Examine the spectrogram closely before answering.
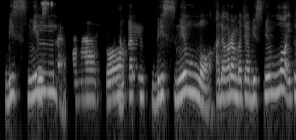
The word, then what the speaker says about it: Bismillah: Lam jalalah tarqiq adalah lam pada lafaz Allah yang cara bacanya tipis.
